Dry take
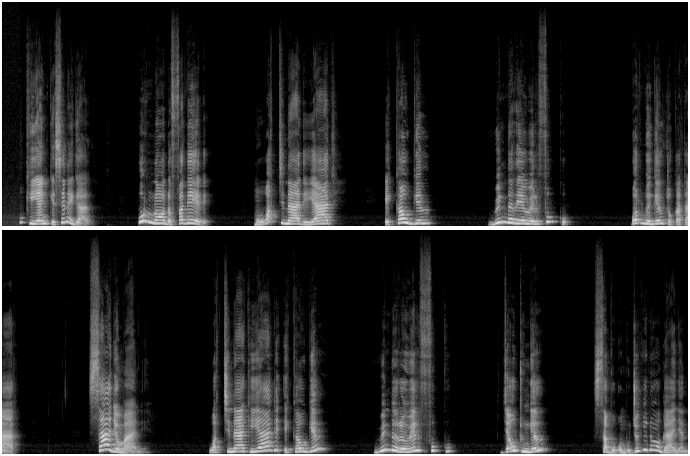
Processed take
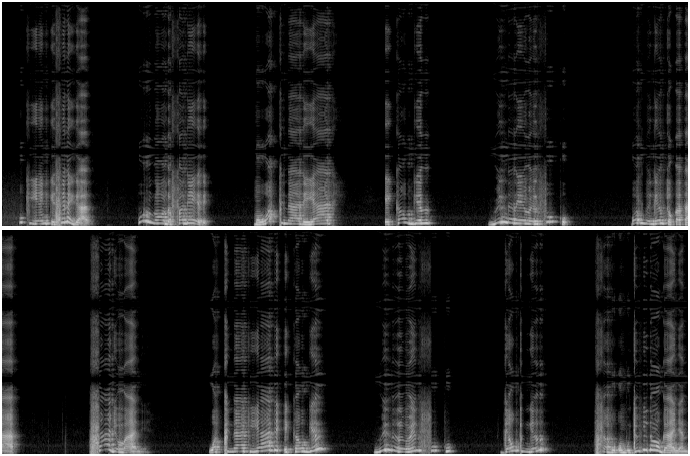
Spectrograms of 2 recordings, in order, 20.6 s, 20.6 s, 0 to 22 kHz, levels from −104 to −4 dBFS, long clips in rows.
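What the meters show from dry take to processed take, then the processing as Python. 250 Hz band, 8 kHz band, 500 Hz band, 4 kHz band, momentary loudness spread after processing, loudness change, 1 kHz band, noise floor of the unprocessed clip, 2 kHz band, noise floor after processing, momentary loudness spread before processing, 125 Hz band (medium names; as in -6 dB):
-6.5 dB, -17.5 dB, -7.5 dB, -11.0 dB, 9 LU, -8.0 dB, -8.0 dB, under -85 dBFS, -9.0 dB, under -85 dBFS, 11 LU, no reading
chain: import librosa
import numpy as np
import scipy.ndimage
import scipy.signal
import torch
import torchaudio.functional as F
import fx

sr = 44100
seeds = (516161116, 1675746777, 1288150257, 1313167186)

y = fx.peak_eq(x, sr, hz=440.0, db=-4.5, octaves=0.37)
y = fx.over_compress(y, sr, threshold_db=-31.0, ratio=-0.5)
y = fx.low_shelf(y, sr, hz=170.0, db=-4.5)
y = np.interp(np.arange(len(y)), np.arange(len(y))[::6], y[::6])
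y = y * librosa.db_to_amplitude(-1.0)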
